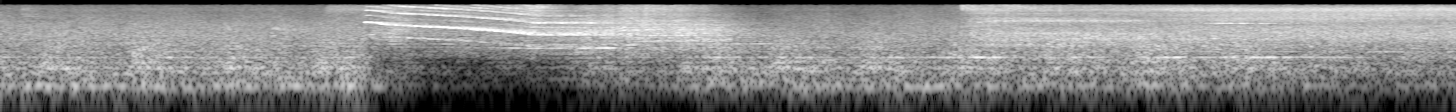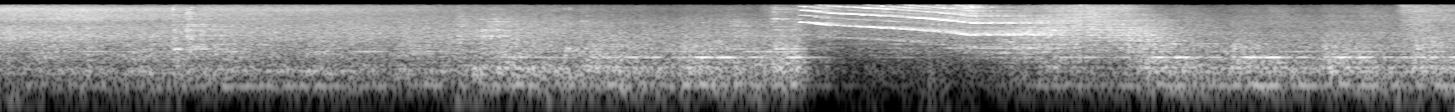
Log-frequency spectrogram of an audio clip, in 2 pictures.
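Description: Automatic double-head aluminium profile cutting saw working through its cutting cycle. Twice, about nine seconds apart, a high whine falls steeply in pitch over a second or two. Between them the machine gives a steady hum and hiss.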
